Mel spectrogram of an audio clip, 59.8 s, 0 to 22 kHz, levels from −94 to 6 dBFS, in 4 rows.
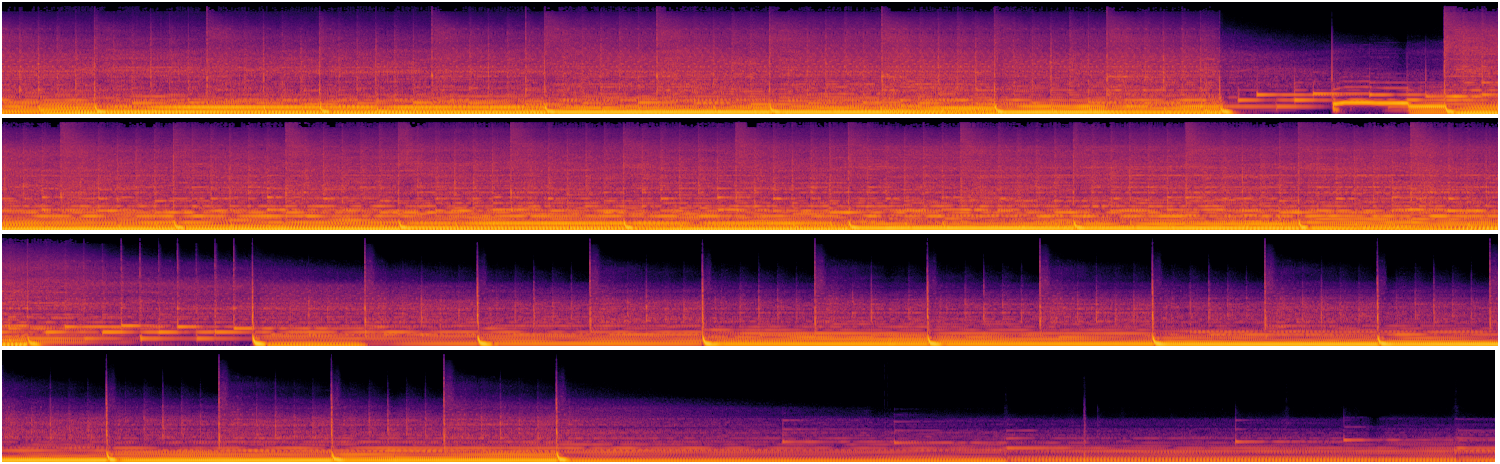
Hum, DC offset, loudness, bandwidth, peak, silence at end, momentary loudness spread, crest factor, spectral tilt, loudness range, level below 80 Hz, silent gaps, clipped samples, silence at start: none; under 0.1%; -19 LUFS; 14.5 kHz; -6 dBFS; 0 s; 14 LU; 8 dB; -6 dB/octave; 14 LU; -16 dBFS; none; under 0.1%; 0 s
